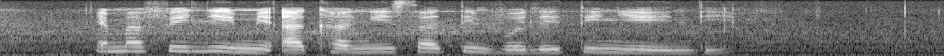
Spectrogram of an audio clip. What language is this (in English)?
Swati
